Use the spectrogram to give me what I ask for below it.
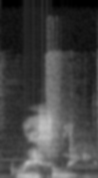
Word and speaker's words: Greasily: a region called greasily greasily as in rhyming with Sicily okay so gristly I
